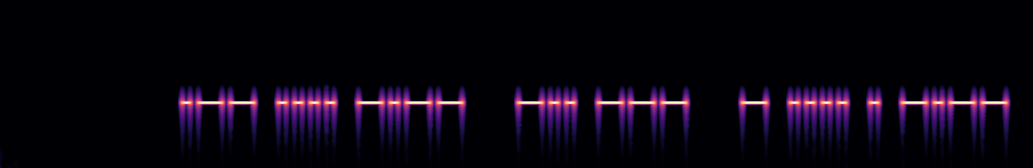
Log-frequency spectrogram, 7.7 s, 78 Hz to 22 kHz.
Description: Morse code, heard as a keyed tone, about 20 wpm, 700 Hz. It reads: WHY DO THEY
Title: Sentences from Top 1600 Words 20wpm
